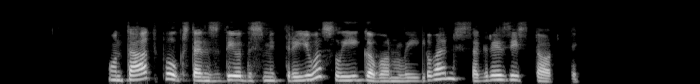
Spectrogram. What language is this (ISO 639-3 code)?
lav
